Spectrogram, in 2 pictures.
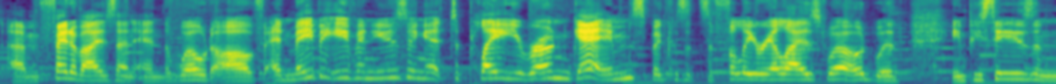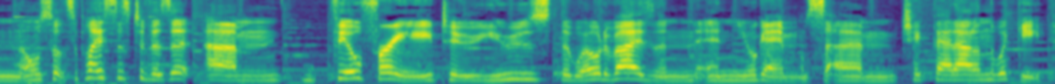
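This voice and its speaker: A woman's voice: mid-range voice, a bit bright. A woman with a New Zealand accent hosting a tabletop game podcast in an informal, rambling, self-deprecating way. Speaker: game master and podcast host. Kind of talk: casual live-streamed game narration and chatty sign-off. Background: faint music.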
